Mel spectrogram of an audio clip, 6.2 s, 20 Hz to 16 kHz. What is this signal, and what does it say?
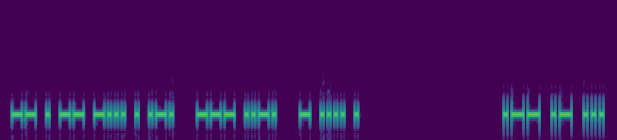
Morse code, heard as a keyed tone, about 37 wpm, 700 Hz. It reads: MEMBER OF THE WAS
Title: Speed-Racing - Sets of 5 Words 30wpm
